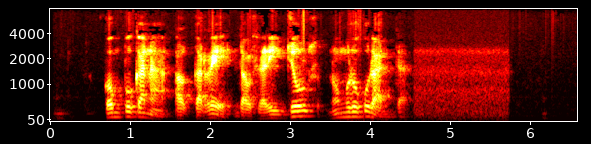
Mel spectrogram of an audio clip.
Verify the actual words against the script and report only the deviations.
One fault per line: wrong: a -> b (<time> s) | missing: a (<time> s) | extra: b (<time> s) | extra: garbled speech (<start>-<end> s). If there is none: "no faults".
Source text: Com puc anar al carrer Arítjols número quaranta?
extra: dels (2.4 s)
